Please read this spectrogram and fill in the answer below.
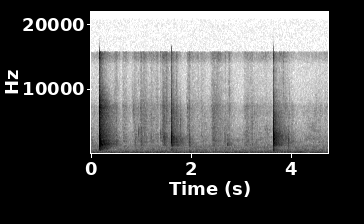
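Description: A brush spreading oil over a galvanized steel baking tray: three short, sharp brushing strokes, about a second and a half to two seconds apart, over a faint steady low hum.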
